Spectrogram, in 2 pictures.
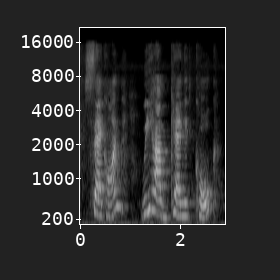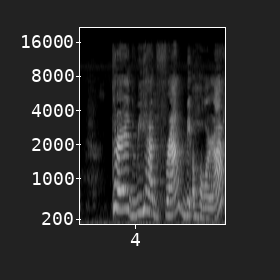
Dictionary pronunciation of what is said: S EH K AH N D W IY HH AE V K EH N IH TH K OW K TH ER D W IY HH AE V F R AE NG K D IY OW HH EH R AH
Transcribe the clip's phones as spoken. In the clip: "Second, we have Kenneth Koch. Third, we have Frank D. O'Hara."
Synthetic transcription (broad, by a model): S EH K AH N D W IY HH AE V K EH N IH T K OW K T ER D W IY HH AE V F R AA NG K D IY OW HH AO R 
